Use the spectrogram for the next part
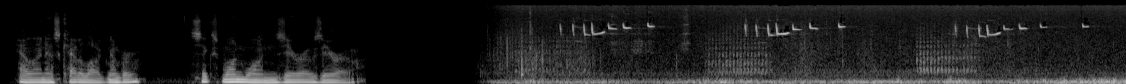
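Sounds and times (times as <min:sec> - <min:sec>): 
speech: 0:00.2 - 0:03.7
Gray's lark calls of thin high whistled notes: 0:05.5 - 0:08.6, 0:09.2 - 0:11.0.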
